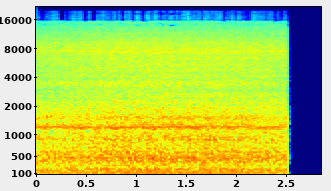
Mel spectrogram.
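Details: 1995 Pontiac Grand Am SE 3.1 L after removing temporary coat hanger from catalytic converter: steady even idle with faint constant hum, no squeak or chirp; normal idle, alternator fine.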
